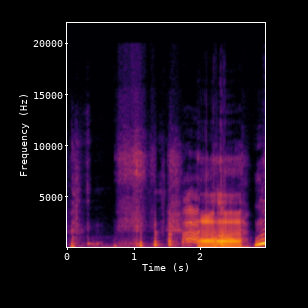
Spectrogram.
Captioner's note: laughing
